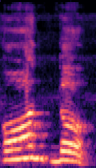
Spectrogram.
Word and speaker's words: অদ্য: এরপরে এরপরে দেখো এরপরে আমাদের পদত্ব শব্দের মধ্যে দেখা আছে অদ্য, অদ্য শব্দের আদিতে অধ্বনি, তারপরে এটা কি ওকারান্তের মধ্যে হবে অদ্য, অদ্য।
